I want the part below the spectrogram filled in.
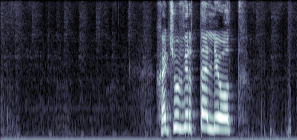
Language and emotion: Russian, positive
